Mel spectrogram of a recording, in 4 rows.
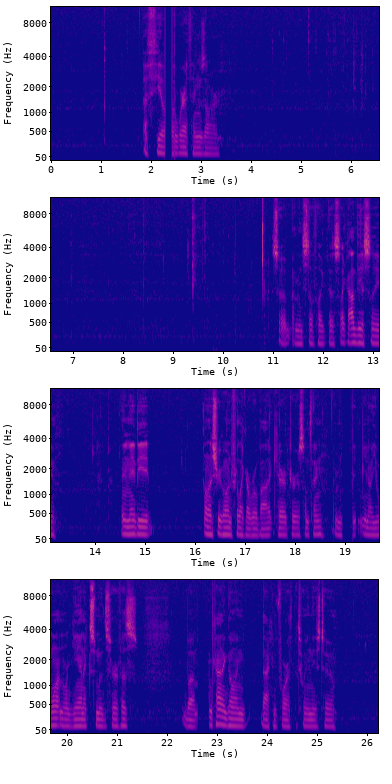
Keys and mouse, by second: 0.5 middle click, 4.3 middle click, 5.9 shift+c, 6.2 f, 6.7 f, 7.3-9.2 drag, 9.2 KP_1, 11.2-13.2 drag, 11.7 ctrl+s, 15.9-17.5 middle drag, 20.3 KP_1, 20.9 KP_3, 21.8 click, 25.7-26.2 drag.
